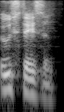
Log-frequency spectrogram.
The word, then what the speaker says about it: Oosthuizen: Oh, Othusian? I forget. Luis Oosthuizen.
